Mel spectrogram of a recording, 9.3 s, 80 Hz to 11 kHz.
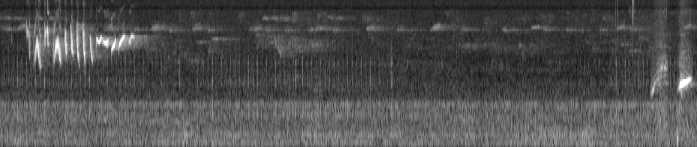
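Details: Singing European robin, a tame garden bird, cold morning in November 2014; a fast, high trilled phrase of rapid notes lasting over a second, a long pause, then a sharply rising note.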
